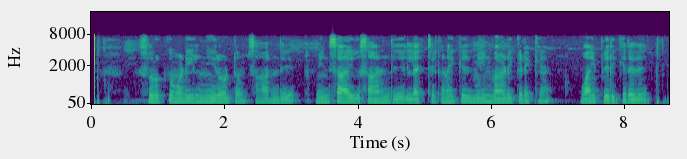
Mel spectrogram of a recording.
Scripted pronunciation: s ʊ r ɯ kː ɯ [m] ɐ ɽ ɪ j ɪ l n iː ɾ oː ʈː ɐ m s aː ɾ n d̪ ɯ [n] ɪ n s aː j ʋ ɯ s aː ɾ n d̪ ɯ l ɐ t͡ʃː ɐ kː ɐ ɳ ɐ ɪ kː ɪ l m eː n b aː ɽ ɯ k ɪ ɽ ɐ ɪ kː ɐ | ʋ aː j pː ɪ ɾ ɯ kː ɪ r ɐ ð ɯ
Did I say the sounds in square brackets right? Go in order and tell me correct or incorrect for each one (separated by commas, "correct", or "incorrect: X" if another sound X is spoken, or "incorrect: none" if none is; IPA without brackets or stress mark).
correct, incorrect: m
